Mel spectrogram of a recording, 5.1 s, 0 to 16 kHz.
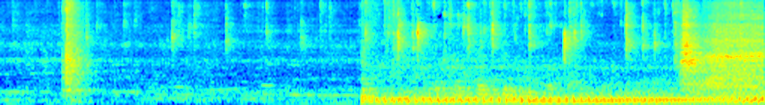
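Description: A large pressure pump on a 1000 LPH RO water plant takes up water. There is a quiet stretch with a single knock, then a sudden steady rush of running water that stays loud to the end.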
